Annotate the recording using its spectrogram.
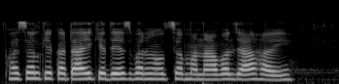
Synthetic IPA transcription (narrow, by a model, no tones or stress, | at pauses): pʰəsəlkekəʈaːiked̪eːs̬bʱəɾmẽʊt̪səbmənaːbəld͡ʒaːɦəi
